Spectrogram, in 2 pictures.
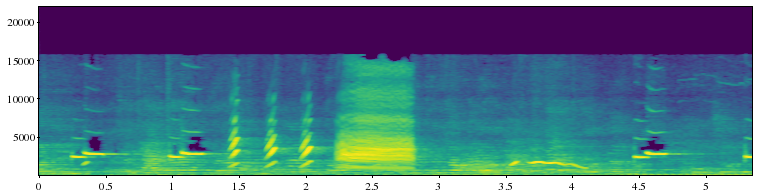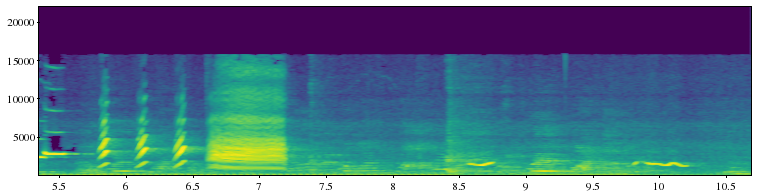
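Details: Pied myna song repeated twice: clipped high whistles and fast rising notes lead into a loud harsh rasp, then wavering descending whistles, with a low hum in the background.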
